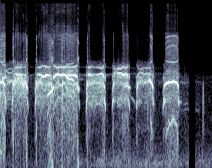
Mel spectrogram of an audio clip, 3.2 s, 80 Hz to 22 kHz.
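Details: Hungry young ospreys begging at the nest on the male's arrival with fish, August 2012: a short series of about seven insistent, harmonic squeals, then quiet.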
